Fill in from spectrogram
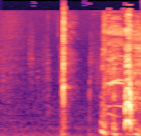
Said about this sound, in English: Burp into the mic.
